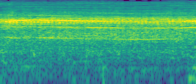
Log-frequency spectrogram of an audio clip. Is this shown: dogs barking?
no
